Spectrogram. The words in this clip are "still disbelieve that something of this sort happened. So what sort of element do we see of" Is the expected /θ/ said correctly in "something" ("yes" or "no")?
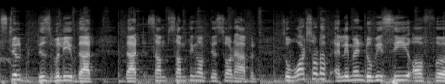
no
